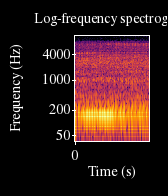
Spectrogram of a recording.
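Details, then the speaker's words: Yamaha Mio GT scooter after two months of hard-starting and stalling, fixed with genuine parts after repeated throttle body and injector cleaning: steady even idle, no misfire, scanner idle 1500–1600 rpm, to be readjusted. "Ya, syukurlah, semuanya sudah kembali normal."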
